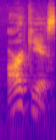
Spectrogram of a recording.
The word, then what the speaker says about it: Arceus: Arceus, as it's pronounced.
